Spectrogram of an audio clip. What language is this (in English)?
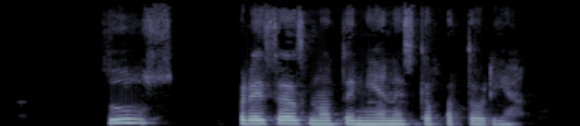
Spanish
